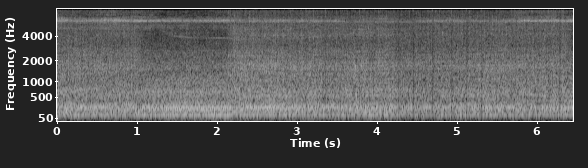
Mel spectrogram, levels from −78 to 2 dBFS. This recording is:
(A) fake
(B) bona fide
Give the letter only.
B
